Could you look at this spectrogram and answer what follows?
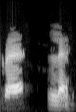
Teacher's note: कहा जाता है दंत मूल या मसूड़ा क्यों क्यों क इनका उच्चारण स्थान जो होता है दंत मूल से होता है या मसूड़ा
